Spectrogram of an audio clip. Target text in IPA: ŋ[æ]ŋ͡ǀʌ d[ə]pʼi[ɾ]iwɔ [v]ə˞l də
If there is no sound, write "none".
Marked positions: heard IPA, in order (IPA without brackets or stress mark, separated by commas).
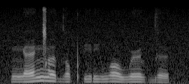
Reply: æ, ɔ, ɾ, w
